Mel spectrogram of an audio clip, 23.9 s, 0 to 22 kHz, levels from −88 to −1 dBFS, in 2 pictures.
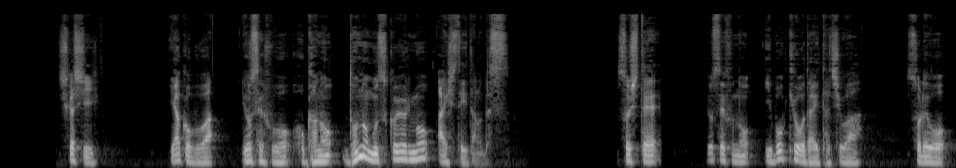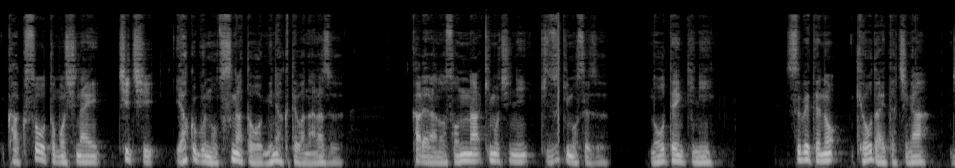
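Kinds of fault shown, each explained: Wireless microphone noise hit: a brief swish of static, about 50 ms long, from 18.90 to 18.95 s. The FM radio link from the microphone faded as reflected signals cancelled, letting receiver noise surge through until the signal returned.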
